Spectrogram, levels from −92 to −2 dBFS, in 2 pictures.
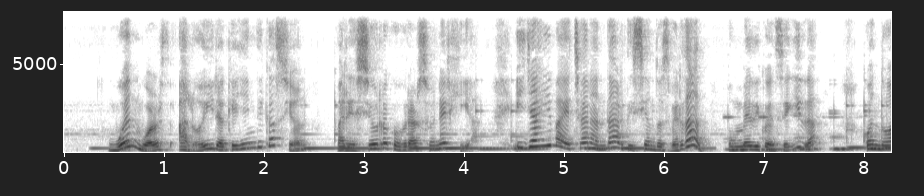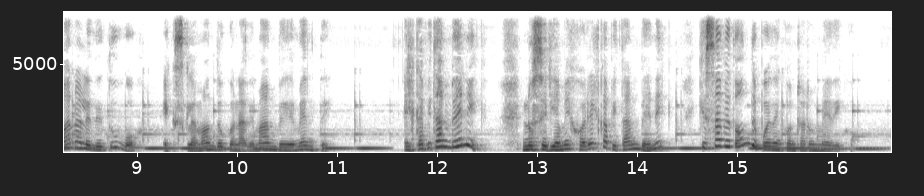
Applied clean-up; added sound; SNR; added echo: none; Marimba, xylophone; 7 dB; none.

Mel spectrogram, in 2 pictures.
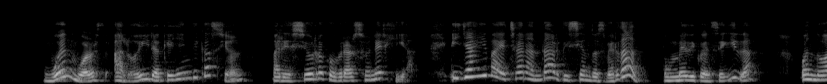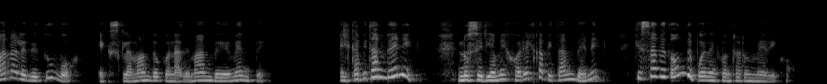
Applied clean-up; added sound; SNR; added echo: neural mask model Resemble Enhance denoiser.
